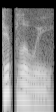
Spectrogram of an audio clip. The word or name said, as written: diploe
